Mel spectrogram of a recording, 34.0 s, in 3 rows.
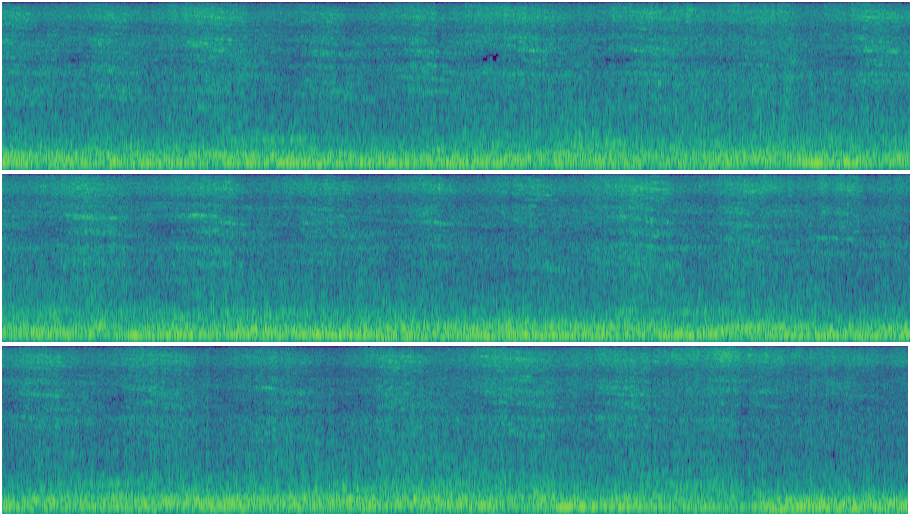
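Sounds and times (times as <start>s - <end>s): freight train wheels rumbling: 0.0s - 34.0s
high wheel squeal: 27.4s - 32.8s.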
